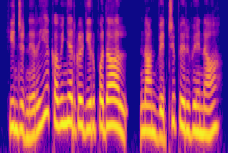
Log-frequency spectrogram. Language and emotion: Tamil, fearful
